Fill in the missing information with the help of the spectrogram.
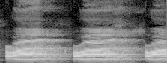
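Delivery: A squeezed from a tight mid throat; ain demo. Shown as a demonstration. Teacher demonstrating the letter ain with a tight, squeezed throat A. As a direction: strain the A through a narrowed middle of the throat. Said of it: "kalau ain di atasnya".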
